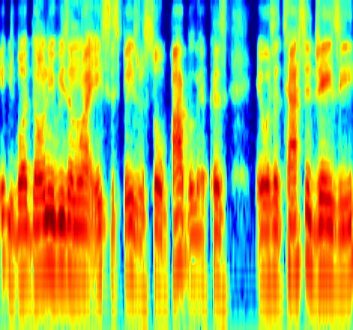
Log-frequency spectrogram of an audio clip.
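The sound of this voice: The man's voice sits at medium pitch with a slightly mellow tone. He talks at a fairly quick pace. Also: ordinary pitch variation.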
